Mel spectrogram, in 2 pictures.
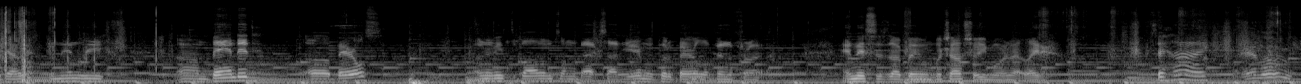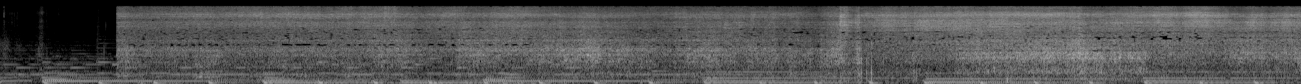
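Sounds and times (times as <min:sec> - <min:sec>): background music: 0:00.0 - 0:26.0
cutting torch hissing: 0:14.2 - 0:26.0.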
